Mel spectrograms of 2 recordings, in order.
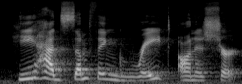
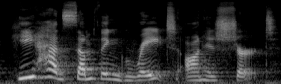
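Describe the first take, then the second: Both takes have the same delivery.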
